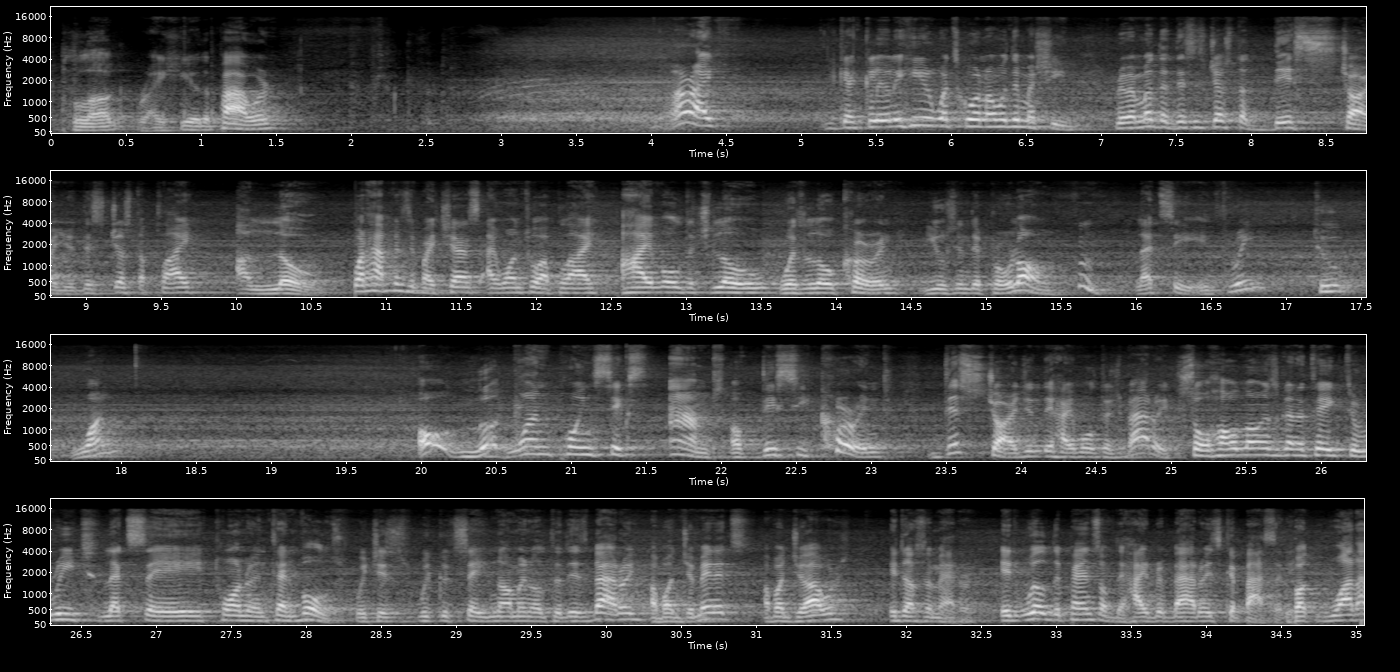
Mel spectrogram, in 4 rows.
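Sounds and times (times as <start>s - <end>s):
cooling fan whirring: 0.0s - 35.0s.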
